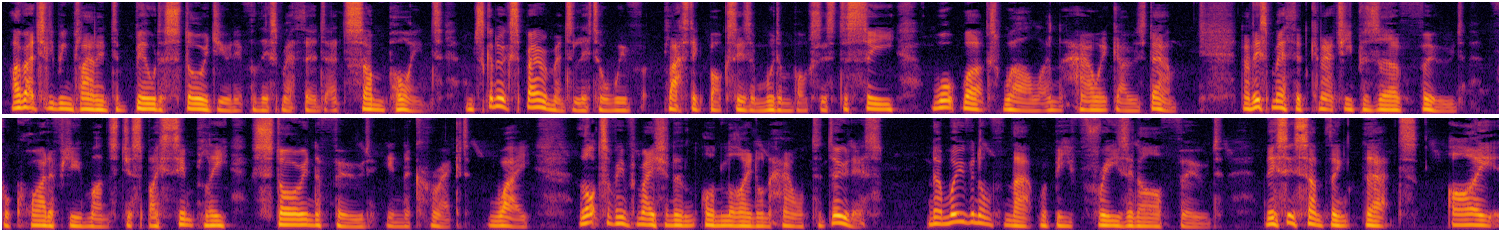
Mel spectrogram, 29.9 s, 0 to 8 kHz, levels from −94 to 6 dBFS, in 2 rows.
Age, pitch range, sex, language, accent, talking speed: 30-49, 105-140 Hz, male, English, British, 170 wpm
